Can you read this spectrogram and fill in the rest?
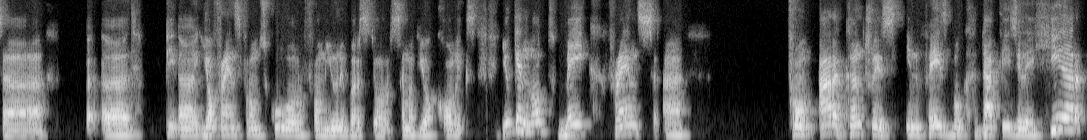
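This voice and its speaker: A man from Bulgaria in his thirties, answering interview questions carefully with many pauses and fillers. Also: fairly high pitch. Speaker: guest.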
